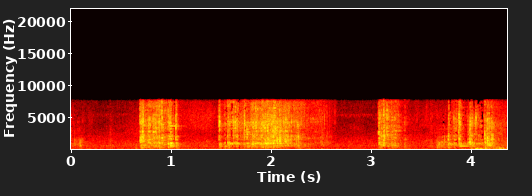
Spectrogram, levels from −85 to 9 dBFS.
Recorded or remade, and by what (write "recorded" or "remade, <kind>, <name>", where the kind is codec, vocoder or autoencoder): recorded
